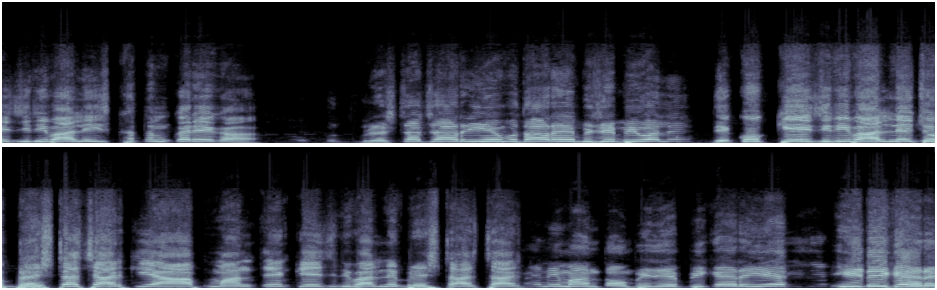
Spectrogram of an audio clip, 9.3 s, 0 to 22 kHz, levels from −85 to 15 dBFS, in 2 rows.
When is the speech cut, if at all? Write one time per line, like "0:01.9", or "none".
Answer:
none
